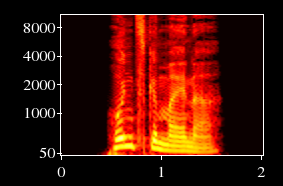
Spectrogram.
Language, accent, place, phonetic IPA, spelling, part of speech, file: German, Germany, Berlin, [ˈhʊnt͡sɡəˌmaɪ̯nɐ], hundsgemeiner, adjective, De-hundsgemeiner.ogg
- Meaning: 1. comparative degree of hundsgemein 2. inflection of hundsgemein: strong/mixed nominative masculine singular 3. inflection of hundsgemein: strong genitive/dative feminine singular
